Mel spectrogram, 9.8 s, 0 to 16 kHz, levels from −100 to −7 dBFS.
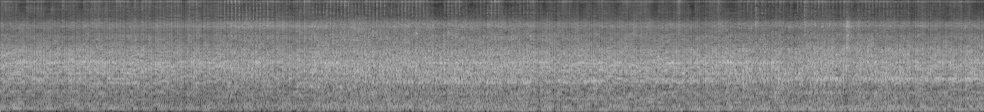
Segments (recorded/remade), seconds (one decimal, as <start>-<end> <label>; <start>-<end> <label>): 0.0-2.2 remade; 2.2-2.7 recorded; 2.7-3.1 remade; 3.1-5.3 recorded; 5.3-7.4 remade; 7.4-9.1 recorded; 9.1-9.8 remade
